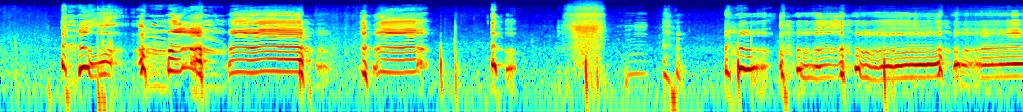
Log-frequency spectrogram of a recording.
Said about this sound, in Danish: Hvorfor græder du?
